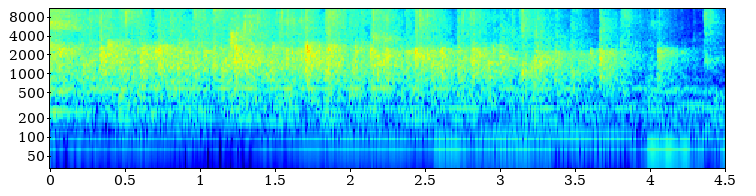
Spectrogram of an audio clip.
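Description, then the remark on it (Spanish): A church audience applauds God during a morning service, a dense wash of many hands clapping at once, loud and sustained throughout before easing slightly near the end, with a faint low hum underneath. “¿Alguien puede aplaudirle fuerte al Dios que cumple sus promesas?”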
